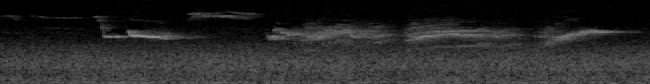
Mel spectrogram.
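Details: European robin, a local male, singing from his usual branch of a garden apple tree to defend his territory, singing longest in the final hour of daylight: thin, high whistled phrases with quick slurred notes over a steady background hiss.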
